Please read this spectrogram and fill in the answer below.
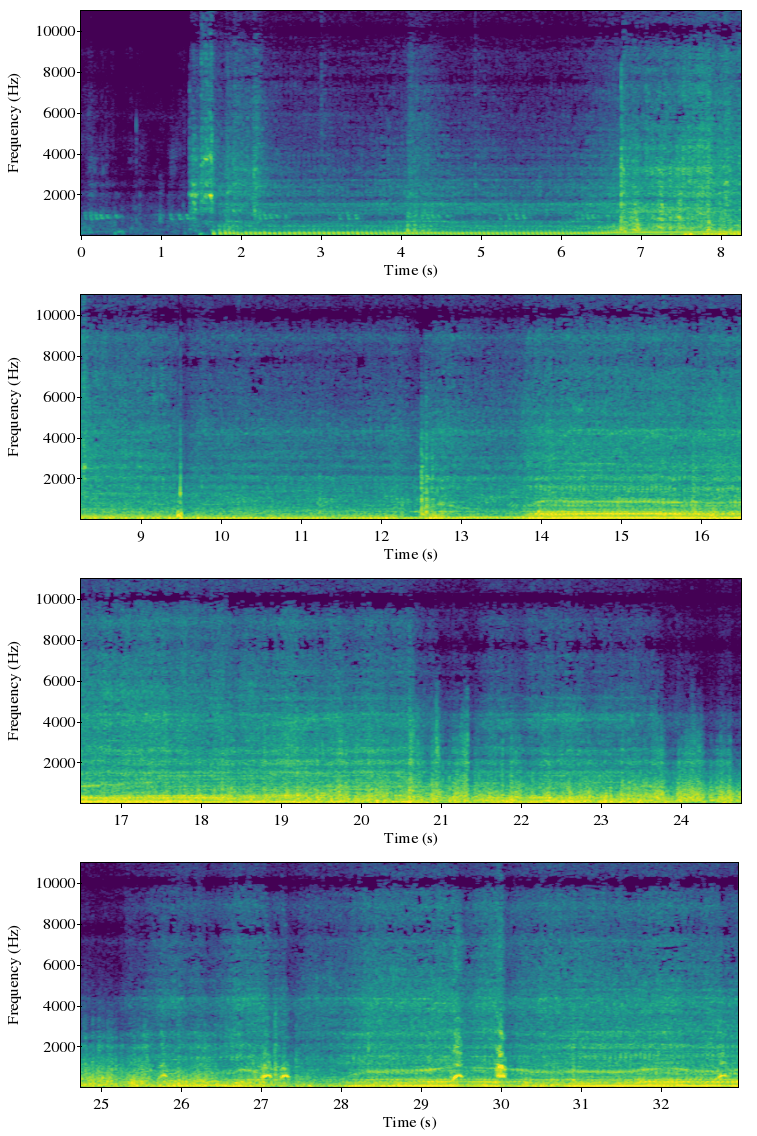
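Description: Motorcycle engine starting about a second and a half in, then running as the bike rides off, getting louder in steps as it picks up speed.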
